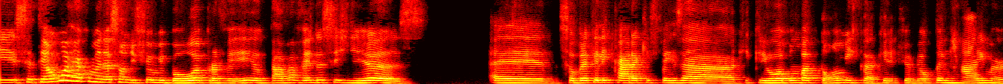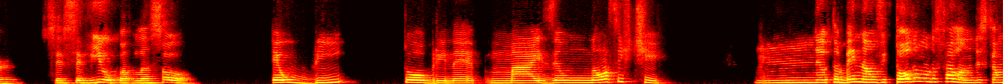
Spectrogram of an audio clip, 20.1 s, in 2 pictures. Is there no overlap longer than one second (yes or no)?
yes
